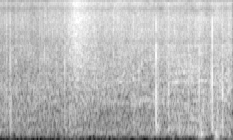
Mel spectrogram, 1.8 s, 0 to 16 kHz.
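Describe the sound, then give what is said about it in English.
Steady rain patters on a hard surface in the woods in Vancouver at about 5 a.m., a soft continuous hiss with a few sharper drips and taps standing out near the end. No voices are heard. “It's another rainy day.”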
